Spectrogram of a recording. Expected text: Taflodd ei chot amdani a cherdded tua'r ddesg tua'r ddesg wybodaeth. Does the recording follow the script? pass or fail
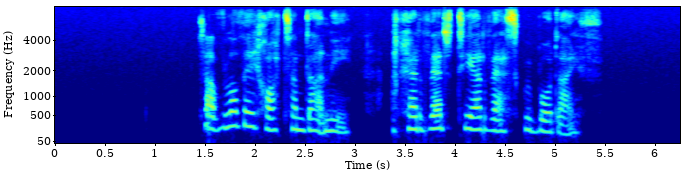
fail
